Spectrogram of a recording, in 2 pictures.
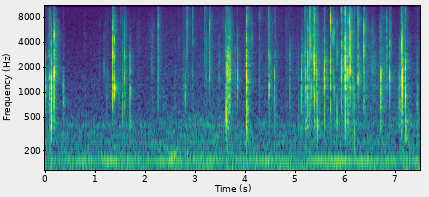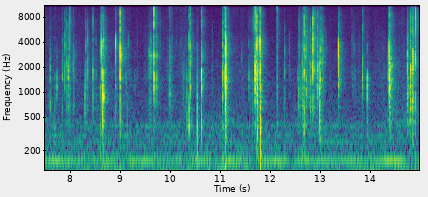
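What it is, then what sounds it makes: Plastic bag of loose tea. Hands with long nails squeeze and crinkle a full plastic bag of dark loose tea with a white label. A steady stream of bright, sharp crackles and crinkles comes in irregular bursts over a faint low hum.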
